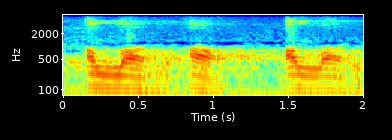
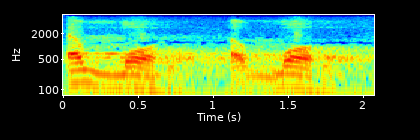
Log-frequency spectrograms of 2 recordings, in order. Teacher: همزة لفظ الجلالة بعدها حرف مفخم وهو لام لفظ الجلالة فأحيانا يطغى المفخم على المرقق · Shown in: second take · فالبعض يجي ينطق خطأ فيقول إيه الله آه الله فتطلع همزة · Term: همزة مرققة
